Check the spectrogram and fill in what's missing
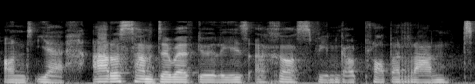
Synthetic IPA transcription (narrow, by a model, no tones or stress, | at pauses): ɔndjɛaɾɔstʰanədəwɛðɡʊjlˠizaχɔsviːnɡalˠpʰrɔbərantʰ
